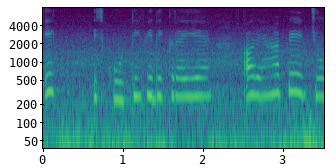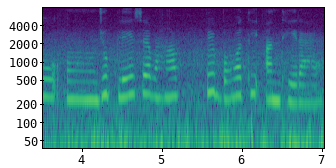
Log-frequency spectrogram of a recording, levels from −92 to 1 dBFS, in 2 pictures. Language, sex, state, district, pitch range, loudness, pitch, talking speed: Hindi, female, Uttar Pradesh, Gorakhpur, 245-285 Hz, -31 LUFS, 275 Hz, 170 wpm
